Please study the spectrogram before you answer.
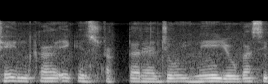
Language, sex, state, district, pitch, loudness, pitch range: Hindi, male, Chhattisgarh, Raipur, 145 Hz, -16 LUFS, 140-145 Hz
